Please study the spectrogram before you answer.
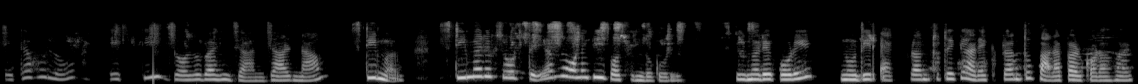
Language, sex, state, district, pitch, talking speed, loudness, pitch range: Bengali, female, West Bengal, Kolkata, 230 Hz, 145 wpm, -24 LUFS, 210-300 Hz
